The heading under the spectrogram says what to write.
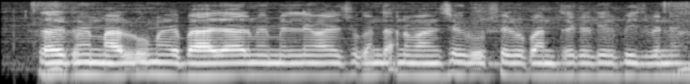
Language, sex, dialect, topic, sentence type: Hindi, male, Kanauji Braj Bhasha, agriculture, statement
